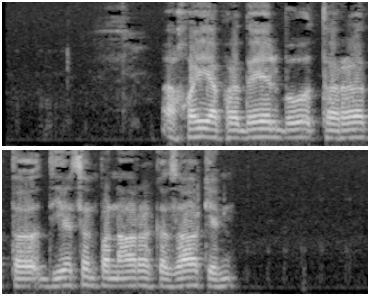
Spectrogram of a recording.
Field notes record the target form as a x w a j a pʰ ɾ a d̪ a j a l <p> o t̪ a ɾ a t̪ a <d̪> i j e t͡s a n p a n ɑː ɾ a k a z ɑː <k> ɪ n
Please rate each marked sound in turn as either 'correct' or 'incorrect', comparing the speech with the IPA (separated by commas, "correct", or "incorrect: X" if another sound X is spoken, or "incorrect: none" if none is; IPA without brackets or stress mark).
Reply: incorrect: b, correct, correct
